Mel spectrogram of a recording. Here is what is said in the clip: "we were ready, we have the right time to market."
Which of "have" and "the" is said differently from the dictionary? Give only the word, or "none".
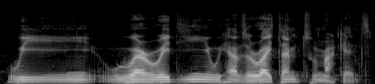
none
